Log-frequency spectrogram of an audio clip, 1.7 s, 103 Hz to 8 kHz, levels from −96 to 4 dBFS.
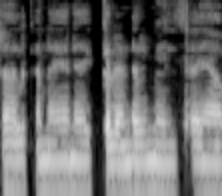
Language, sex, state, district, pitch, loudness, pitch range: Hindi, male, Bihar, Supaul, 110 Hz, -20 LUFS, 110-115 Hz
